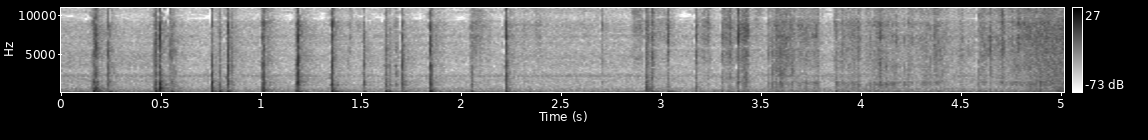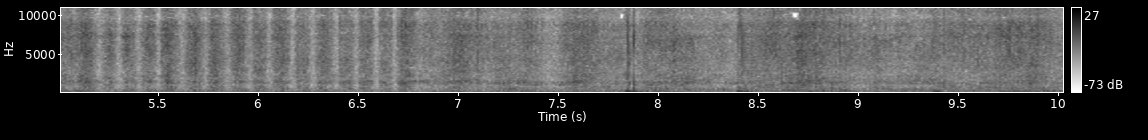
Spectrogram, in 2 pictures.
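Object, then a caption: Patterned vinyl floor. Fingertips and knuckles with short nails tap on a solid, patterned vinyl or linoleum floor. A quick run of sharp, dull taps opens the clip, then it settles into softer, denser tapping and light scratching over a steady low hum, with a few louder knocks near the end.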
